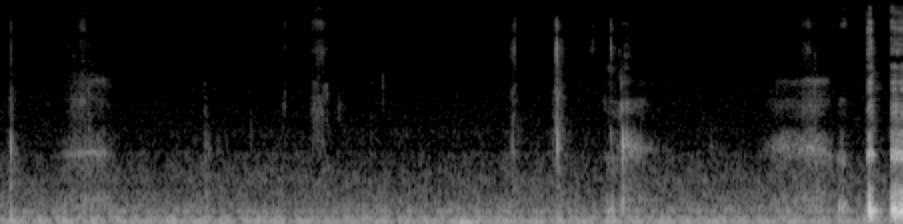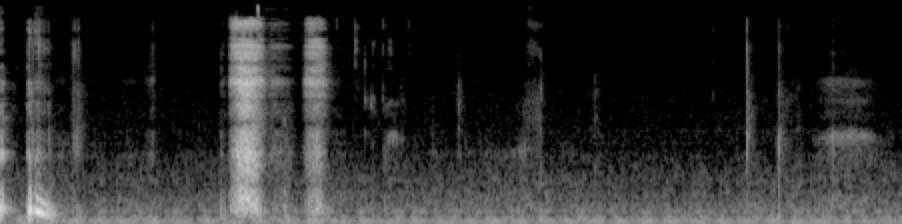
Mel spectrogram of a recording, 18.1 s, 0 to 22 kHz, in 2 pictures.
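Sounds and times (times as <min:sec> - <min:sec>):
person coughing: 0:08.4 - 0:09.7
person clearing throat: 0:08.5 - 0:09.7.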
